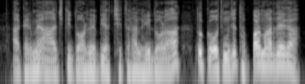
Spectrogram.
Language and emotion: Urdu, fearful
